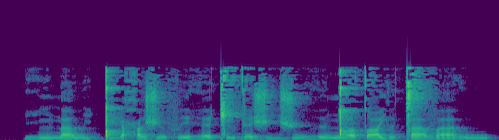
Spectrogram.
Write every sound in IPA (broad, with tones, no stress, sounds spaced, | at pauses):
ɦ ĩ˦˨ n a˦˨ w i˦ ǃ i˨˦ ħ ɐ˨ ʒ ɘ˦ f e˧ ɦ ɛ˧ ǁ ɨ˧ d ɛ˨ ʒ i˦ ʒ u˧ ɦ ɘ˦ ŋ͡ǃ ɘ˦ tˤ ɨ˦ j ɘ˦ ǀ a˦ v a˨˦ ð u˧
